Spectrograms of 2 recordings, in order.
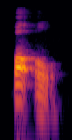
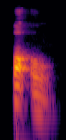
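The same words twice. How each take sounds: First: The middle consonant is a glottal stop. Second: The same.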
